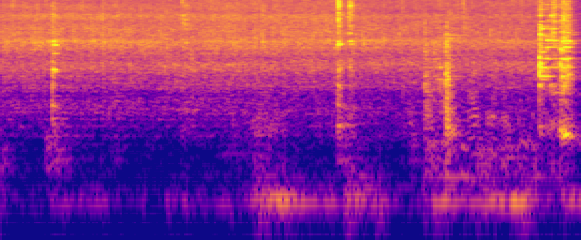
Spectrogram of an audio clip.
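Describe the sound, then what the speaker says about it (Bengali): Potatoes frying in a pan with a steady low sizzle, broken by a few sharp scrapes and clinks of stirring, with a brief clatter near the end. "একটু নাড়াচাড়া দেবো আলুটা প্রথমে আমরা ভেজে নেব"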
